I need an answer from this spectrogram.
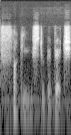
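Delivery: hushed, breathy mutter under the breath. Voicing a character who hears an echo: muttering under his breath. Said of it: "under his breath and just be like".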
